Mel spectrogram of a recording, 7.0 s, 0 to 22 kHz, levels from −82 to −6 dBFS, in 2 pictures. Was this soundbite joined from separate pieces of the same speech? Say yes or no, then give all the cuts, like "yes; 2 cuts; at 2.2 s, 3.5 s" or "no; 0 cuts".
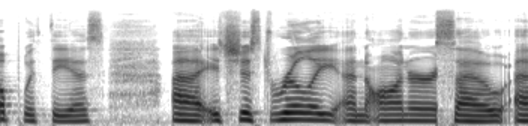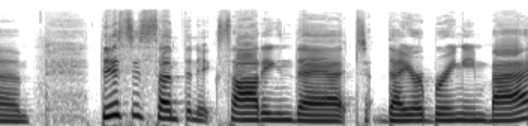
yes; 2 cuts; at 2.9 s, 6.0 s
